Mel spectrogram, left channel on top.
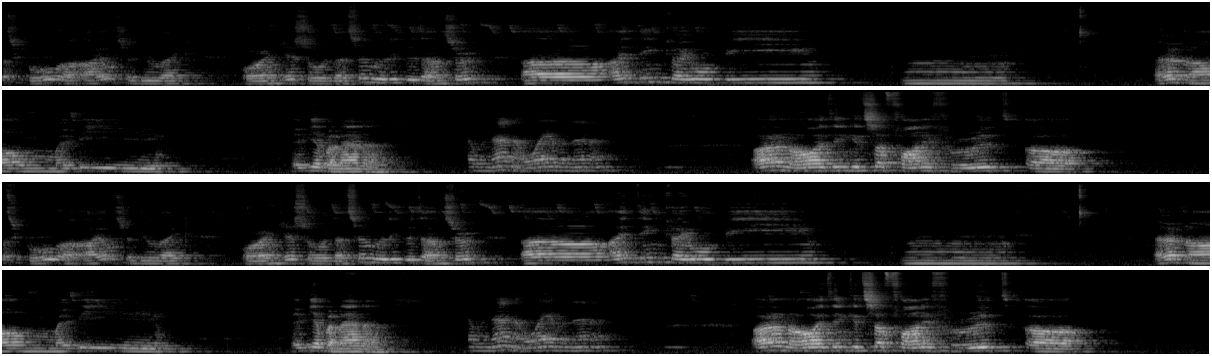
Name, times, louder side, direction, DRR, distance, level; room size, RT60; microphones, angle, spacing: voice 1, 0.0-1.8 2.4-8.1 9.0-10.1 11.5-13.7 15.0-15.9 19.6-22.8, right 1 dB, 30° right, -1 dB, 1.7 m, -30 dB
voice 2, 16.7-18.1, right 1 dB, 20° left, -3 dB, 0.9 m, -37 dB
7.9 x 3.8 x 3.2 m, 0.78 s
head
